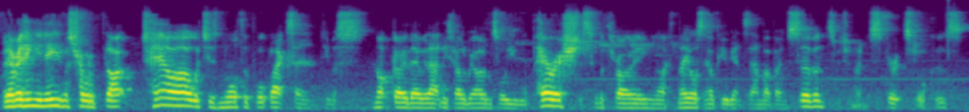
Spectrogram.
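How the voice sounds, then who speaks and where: A man's voice: a little high, fast talker, few pauses, darkish tone, muffled recording, a little hiss or hum, lightly acted. A man reading out a stern old hermit wizard. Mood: grave. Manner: grave, instructive, warning.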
